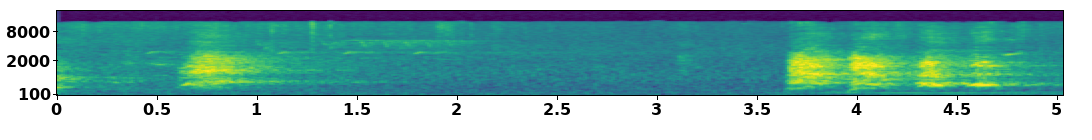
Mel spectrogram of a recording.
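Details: Large dogs barking outdoors during a walkabout, with one short bark followed by a pause and then a burst of several rapid barks.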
